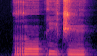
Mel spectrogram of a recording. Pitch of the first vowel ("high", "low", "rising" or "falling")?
high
